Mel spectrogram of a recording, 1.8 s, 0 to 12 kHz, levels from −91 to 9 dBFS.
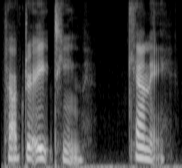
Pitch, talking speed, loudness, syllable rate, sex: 200 Hz, 100 wpm, -18 LUFS, 4.8 syllables/s, female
